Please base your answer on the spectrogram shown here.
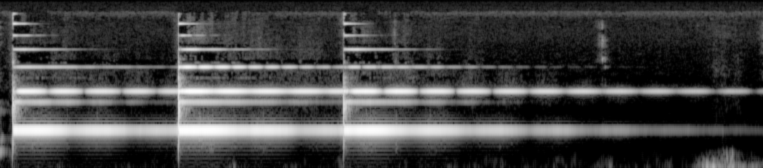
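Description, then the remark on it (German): A singing bowl is struck three times in steady succession, each strike adding to a bright, sustained ringing tone that hums on and slowly fades, with no voices present. “Gut, da braucht man dann natürlich einen Partner, der einem die Schale anschlägt, aber das hätte jetzt äh, auch einen guten Effekt, so direkt neben Ohren sehr hellen Ton.”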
